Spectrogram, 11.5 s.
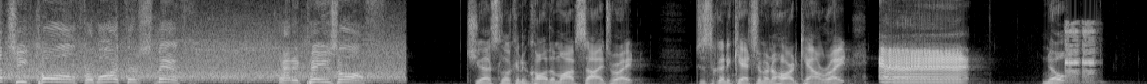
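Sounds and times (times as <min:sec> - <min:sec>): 
speech: 0:00.1 - 0:02.1, 0:02.8 - 0:03.8, 0:04.7 - 0:09.8, 0:10.4 - 0:11.0
whiny buzzer: 0:10.7 - 0:11.0.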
